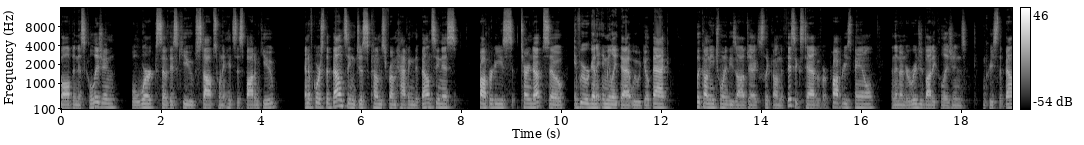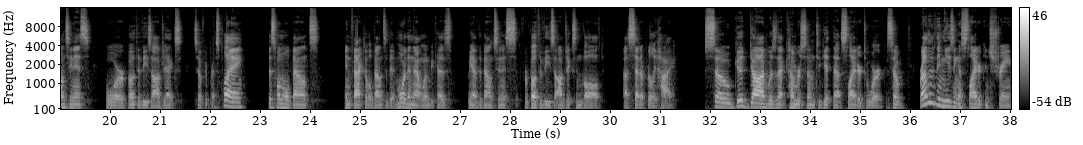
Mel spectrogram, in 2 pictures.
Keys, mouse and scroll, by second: 0.6 middle click, 1.5 click, 2.0 click, 3.1 click, 4.7 click, 5.8 middle click, 11.0 click, 12.0 shift+middle click, 14.0 click, 15.7 click, 17.9 click, 19.4 click, 20.4 click, 22.0 click, 27.9 middle click, 28.3 click, 28.7 click, 29.7 middle click, 33.1 middle click, 34.7 middle click, 36.0 shift+middle click.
